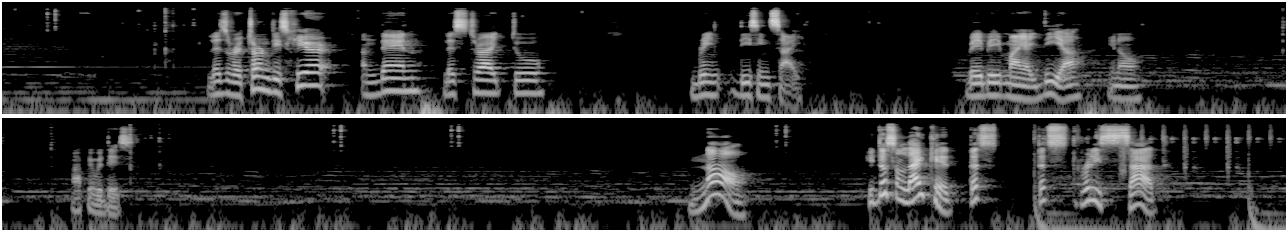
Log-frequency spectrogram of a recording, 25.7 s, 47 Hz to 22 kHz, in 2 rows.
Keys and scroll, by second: 0.2 super+x, 1.0-2.3 typing, 3.7 shift+0, 4.2 Up, 4.4 Up, 4.5 Up, 4.9 Up, 5.3 Right, 5.8 shift+9, 6.3 Up, 6.5 Up, 7.6 alt+Down, 8.1 super+s, 8.7 alt+shift+f, 10.6 Down, 10.9 Down, 11.0 Down, 12.3 Down, 12.4 Down, 12.8 BackSpace, 14.1 alt+shift+f, 14.4 super+s.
